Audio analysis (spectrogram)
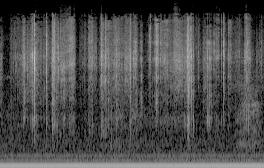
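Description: Scissors cutting through paper to trim the even bottom edge of a small paper tree ornament, a run of quiet, irregular snips and crinkles over a steady low hum, with no talking.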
